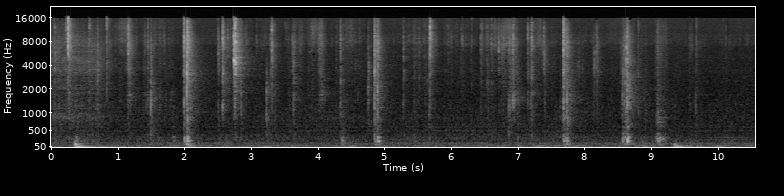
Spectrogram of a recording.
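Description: Trading cards and clear plastic sleeves handled by hand: irregular sharp clicks and crinkles of plastic and card stock, a dozen or so, spread unevenly.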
